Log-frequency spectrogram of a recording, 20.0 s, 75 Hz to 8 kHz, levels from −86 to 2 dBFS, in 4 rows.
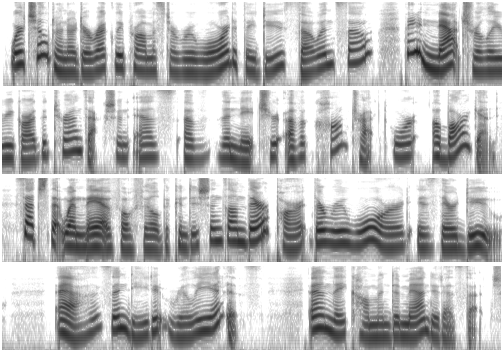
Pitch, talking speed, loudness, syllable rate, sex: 200 Hz, 170 wpm, -22 LUFS, 4.9 syllables/s, female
